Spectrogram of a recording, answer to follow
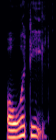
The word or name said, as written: overdel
